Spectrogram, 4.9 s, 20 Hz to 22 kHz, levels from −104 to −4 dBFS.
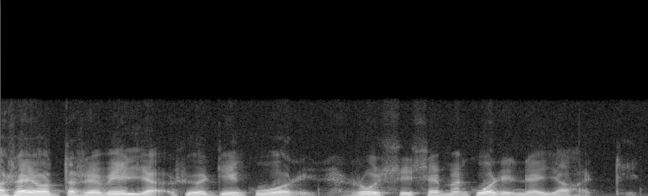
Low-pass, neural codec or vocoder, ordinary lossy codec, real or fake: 10.8 kHz; none; none; real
